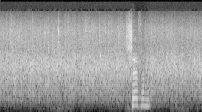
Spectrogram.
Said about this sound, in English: He's over there. Give him an applause for the game.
